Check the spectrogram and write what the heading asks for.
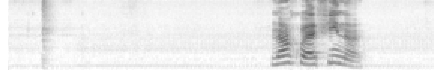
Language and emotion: Russian, angry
